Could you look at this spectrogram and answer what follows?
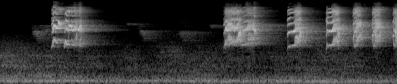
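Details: Green lovebird giving its ngekek, heard here as brief bursts of high, harsh chirping: one burst early, then a pause, then a cluster of rapid squeaky notes toward the end.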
